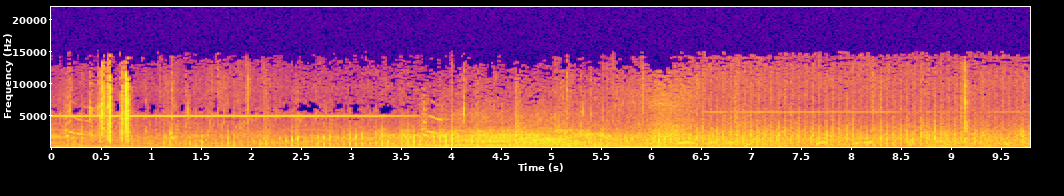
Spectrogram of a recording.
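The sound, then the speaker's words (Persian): An American helicopter's rotor thumps steadily and grows louder as it draws closer, with a continuous engine whine and rhythmic blade chop filling the scene. “صدای هلیکوپتره.”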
